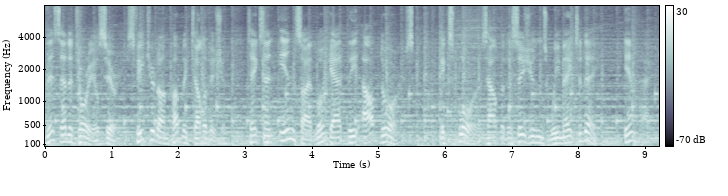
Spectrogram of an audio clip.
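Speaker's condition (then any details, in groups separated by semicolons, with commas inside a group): No condition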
